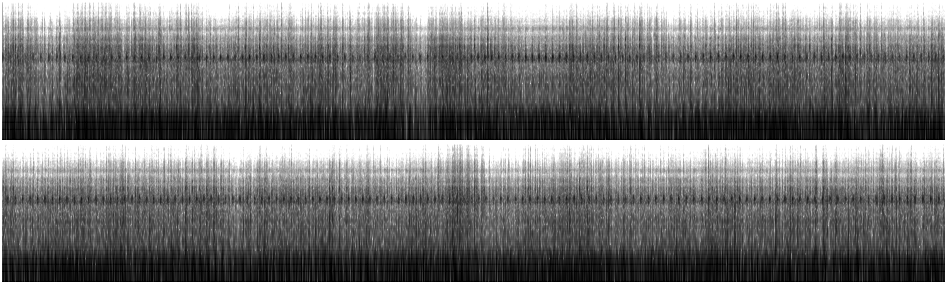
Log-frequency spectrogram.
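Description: Engine of a motorized outrigger fishing boat (bangka) running steadily under way, over wind and water noise from rough sea.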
